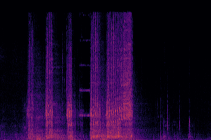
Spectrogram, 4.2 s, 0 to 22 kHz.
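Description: Rapid metallic ratcheting of a socket wrench loosening the 10mm alternator mounting bolts on a 2006-2012 Toyota RAV4, in several close, loud bursts with short pauses between them, then quieter clicks and handling noises.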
